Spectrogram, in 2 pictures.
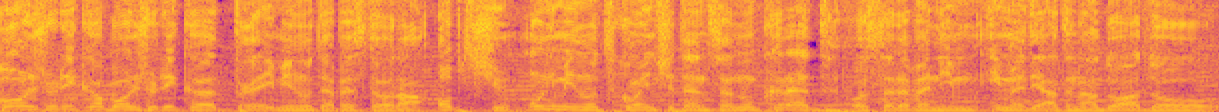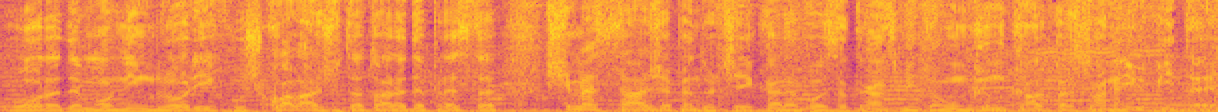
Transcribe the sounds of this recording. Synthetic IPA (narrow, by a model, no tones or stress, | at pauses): bonʒuɾikəbonʒuɾikət̪ɾe̞jminut̪epe̞st̪e̞o̞ɾaʔo̞p̚t̪ʃiʔunminut̪ko̞int͡ʃid̪e̞nt̪sənukɾe̞d̪o̞səɾe̞ve̞nimime̞d̪iat̪ɨnad̪o̞wad̪o̞wəoɾəd̪e̞mo̞rniŋɡlo̞ɾikuʃkoalaːʒut̪ət̪oaɾed̪e̞pɾe̞st̪ə | ʃime̞saʒe̞pe̞nt̪ɾut͡ʃe̞jkaɾe̞vo̞rs̬ət̪ɾansmit̪əuŋɡɨnd̪kal̚persoanejubit̪e̞̰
